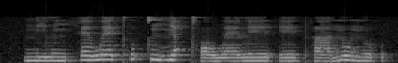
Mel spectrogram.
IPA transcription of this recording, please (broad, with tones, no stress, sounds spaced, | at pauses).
n i˨ l ĩ˨ h ɛ˦ w ɛ˦ kʰ ʊ˦ ʔ t ũ˦˨ ɲ ä˦ ʔ tʰ ɔ˨ w ɛ˨ l e˨ ɪ̯ ʔ e˨ pʰ ä˨ n o˦˨ n ʊ˦ ʔ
